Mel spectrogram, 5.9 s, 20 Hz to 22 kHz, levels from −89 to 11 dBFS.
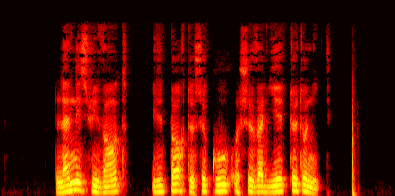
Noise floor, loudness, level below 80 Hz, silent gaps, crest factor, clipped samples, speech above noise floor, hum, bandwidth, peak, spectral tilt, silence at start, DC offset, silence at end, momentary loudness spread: -79 dBFS; -17 LUFS; -44 dBFS; none; 16 dB; under 0.1%; 63 dB; none; 13 kHz; -2 dBFS; -7.5 dB/octave; 0.85 s; under 0.1%; 0.6 s; 15 LU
